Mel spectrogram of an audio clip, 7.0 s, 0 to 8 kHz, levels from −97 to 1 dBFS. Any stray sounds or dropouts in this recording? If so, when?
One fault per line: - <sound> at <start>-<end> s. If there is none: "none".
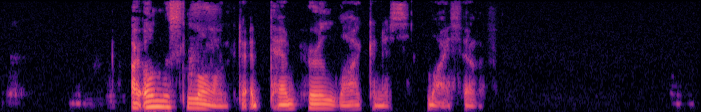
none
